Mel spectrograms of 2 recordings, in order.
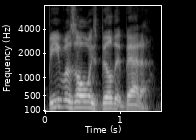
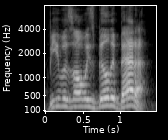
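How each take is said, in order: First: A first go at a Boston accent, a bit louder. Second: Higher, louder, all-in Boston accent; full Boston accent. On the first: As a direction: toss off the line in a Boston accent. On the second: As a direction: go big on the Boston accent, better as betta. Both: Shown as a demonstration. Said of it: "Now say it with a Boston accent".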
